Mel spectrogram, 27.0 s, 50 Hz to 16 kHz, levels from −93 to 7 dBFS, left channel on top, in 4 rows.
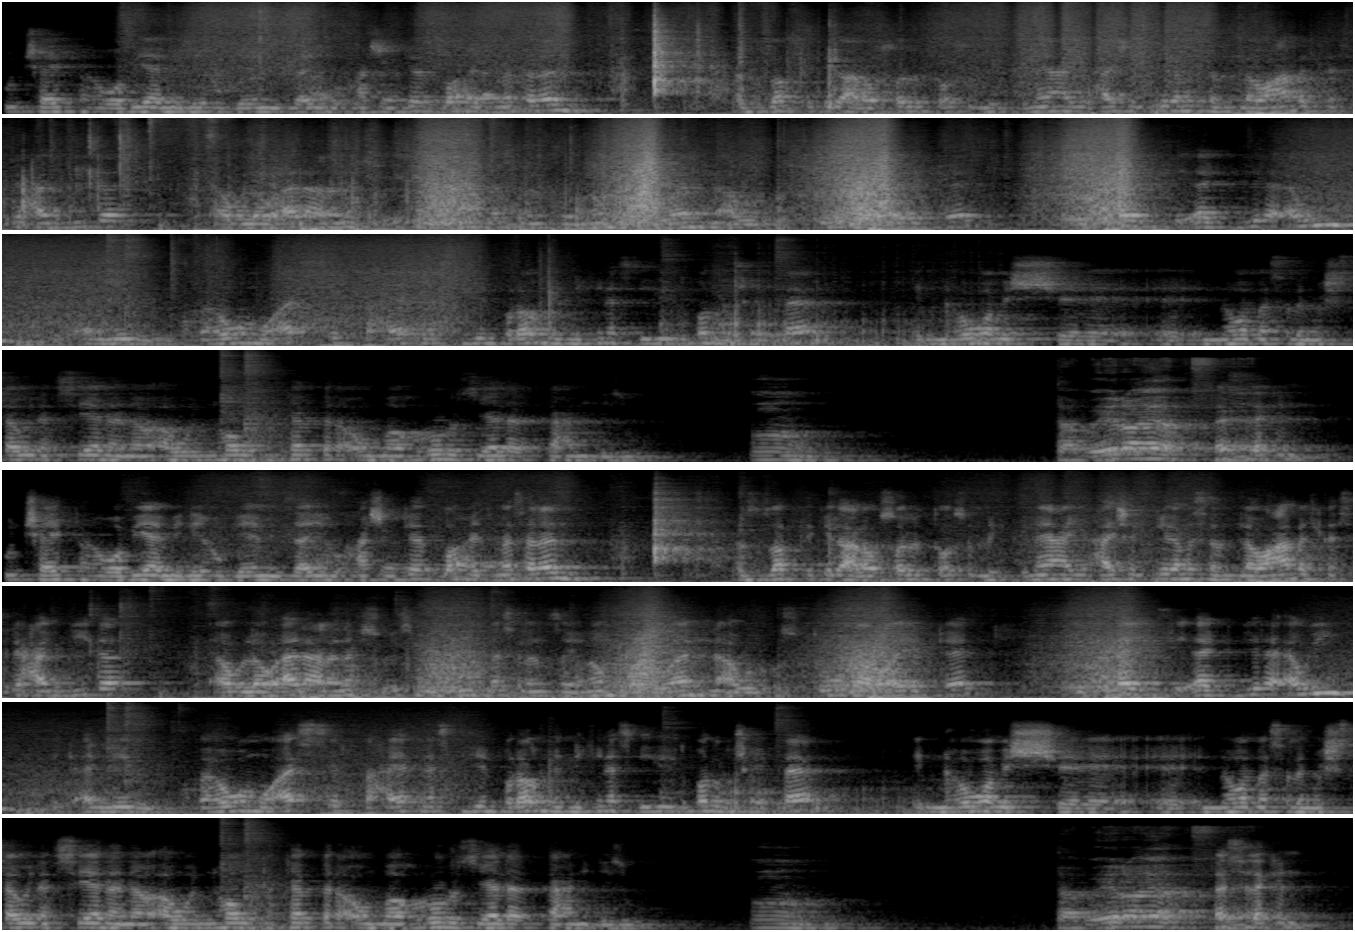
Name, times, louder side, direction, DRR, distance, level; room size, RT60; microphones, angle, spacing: voice 1, 0.0-2.9 3.7-7.4 7.8-11.7 12.1-17.6 18.1-23.5 26.3-26.8, right 3 dB, 45° right, 13 dB, 0.5 m, -41 dB
sound 1, 0.6-18.5, left 5 dB, 85° left, 0.7 m, -42 dB
voice 2, 1.5-2.6 24.0-24.3 25.5-26.5, left 1 dB, 25° left, 1 dB, 2.0 m, -43 dB
sound 2, 9.1-9.5 9.8-9.9 13.9-14.8 15.1-15.2 16.8-17.6 21.2-22.1, equal, 5° left, 2.6 m, -56 dB
14.0 x 5.5 x 7.5 m, 0.85 s
head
